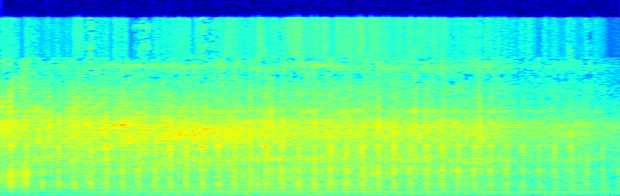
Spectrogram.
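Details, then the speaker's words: Bus engine idling, heard from under the engine hatch: a steady idle with a sharp metallic tap about three times a second over the engine note; the clocking noise long mistaken for exhaust is knocking from the pistons/rods. "now I thought that was I thought that was the exhaust that's actually the that's actually the the the fist bro bro all this time all this time I thought it was the sound the bus was meant to make I thought it was meant to make it that noisy"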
